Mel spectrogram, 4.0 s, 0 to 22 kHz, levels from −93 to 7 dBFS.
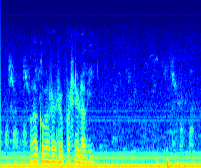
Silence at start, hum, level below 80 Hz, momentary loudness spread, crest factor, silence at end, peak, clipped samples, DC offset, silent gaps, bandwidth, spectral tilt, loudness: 0 s; none; -28 dBFS; 8 LU; 16 dB; 0 s; -10 dBFS; under 0.1%; under 0.1%; none; 5.2 kHz; -9 dB/octave; -28 LUFS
